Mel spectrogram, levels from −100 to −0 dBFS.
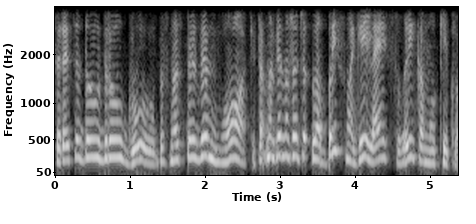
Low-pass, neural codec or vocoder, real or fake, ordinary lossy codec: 3.6 kHz; codec, 16 kHz, 4 kbps, FreqCodec, smaller model; fake; Opus, 64 kbps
